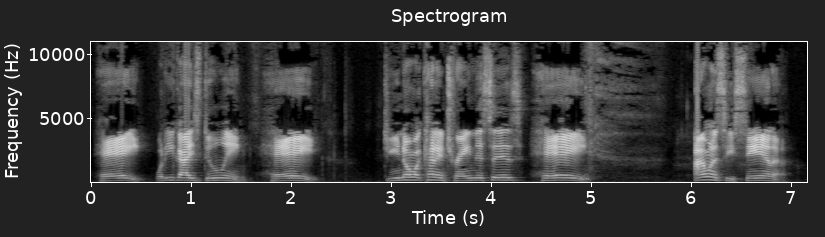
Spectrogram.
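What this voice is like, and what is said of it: Imitates a nerdy kid's voice. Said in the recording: “my impression of him... that's my impression of the yellow sweatshirt kid... The nerd”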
